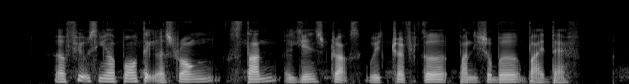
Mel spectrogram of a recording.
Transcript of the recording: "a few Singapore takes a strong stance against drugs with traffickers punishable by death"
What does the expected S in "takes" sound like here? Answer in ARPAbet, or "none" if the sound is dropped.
none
